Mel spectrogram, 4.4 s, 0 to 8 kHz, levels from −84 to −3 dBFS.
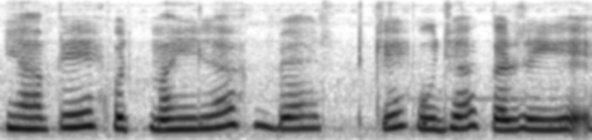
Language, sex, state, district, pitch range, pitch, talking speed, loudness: Hindi, female, Uttar Pradesh, Hamirpur, 235-275 Hz, 255 Hz, 135 wpm, -14 LUFS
